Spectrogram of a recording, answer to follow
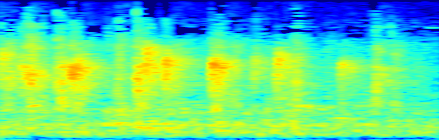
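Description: Audience applause dying away: many hands clapping, growing thinner and fainter.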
